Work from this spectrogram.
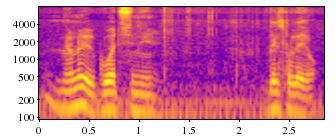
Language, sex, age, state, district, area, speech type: Bodo, male, 18-30, Assam, Baksa, rural, spontaneous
